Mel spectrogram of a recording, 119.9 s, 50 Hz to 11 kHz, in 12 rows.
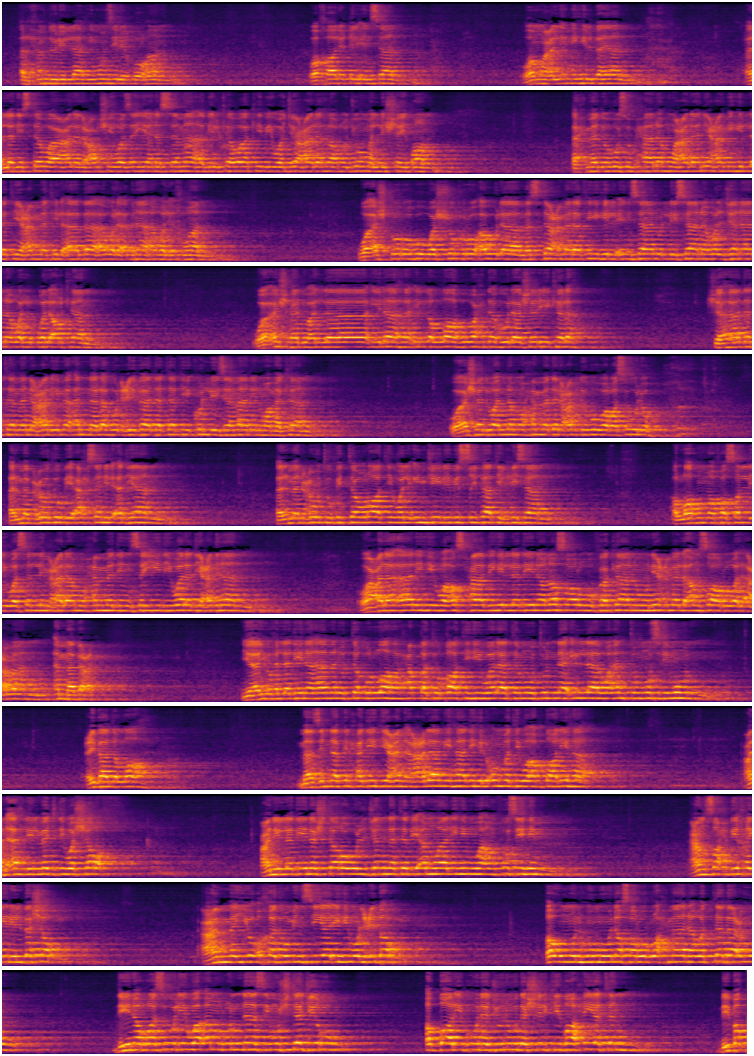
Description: يوم الجمعة 29 رجب 1437هـ الموافق 6 5 2016م في مسجد العلاء بن عقبة الفردوس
